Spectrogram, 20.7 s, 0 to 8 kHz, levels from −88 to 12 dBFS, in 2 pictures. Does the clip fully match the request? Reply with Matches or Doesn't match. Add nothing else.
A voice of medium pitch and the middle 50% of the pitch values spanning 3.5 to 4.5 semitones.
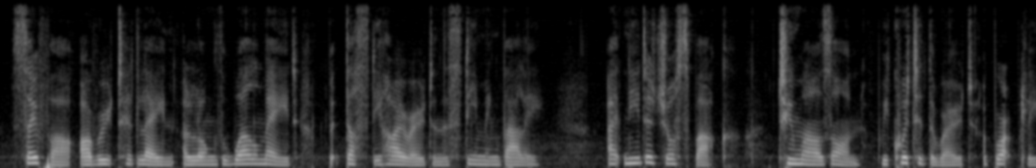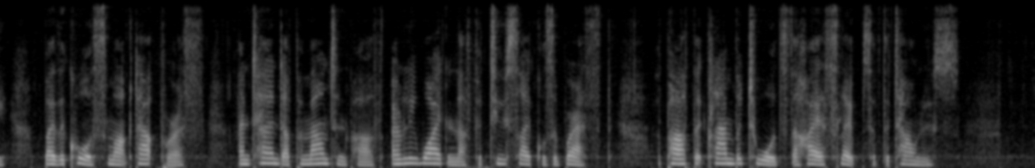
Doesn't match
